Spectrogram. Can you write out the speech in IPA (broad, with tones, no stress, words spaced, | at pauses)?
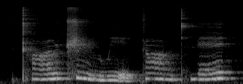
kʰɑ˧˥ʊ̯ʈ͡ʂɻ̩˥˩ lwḛ˨˩ɪ̯ kɑ˥˩ŋ t̪ʰɥɛ˧˥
